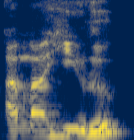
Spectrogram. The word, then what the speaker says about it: Amahiru: myself from france and so if you want to pronounce it or write it in a japanese way it would become amahiru okay and i said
